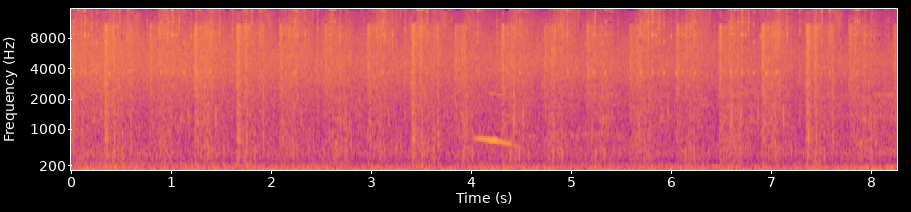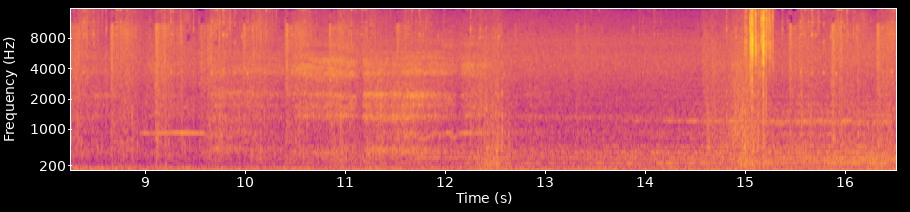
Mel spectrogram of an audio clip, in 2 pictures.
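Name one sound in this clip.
Slow footsteps tread softly.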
